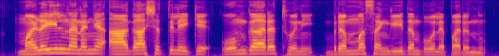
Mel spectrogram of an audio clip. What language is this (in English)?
Malayalam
